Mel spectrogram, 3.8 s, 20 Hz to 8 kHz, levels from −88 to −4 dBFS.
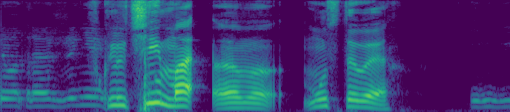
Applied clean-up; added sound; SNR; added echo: none; none; none; none.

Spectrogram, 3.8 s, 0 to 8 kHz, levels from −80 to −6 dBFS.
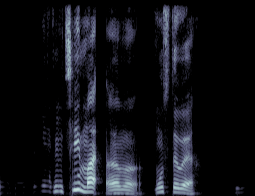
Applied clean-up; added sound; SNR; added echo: neural mask model DeepFilterNet 3.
